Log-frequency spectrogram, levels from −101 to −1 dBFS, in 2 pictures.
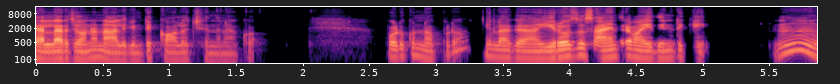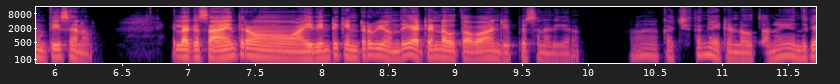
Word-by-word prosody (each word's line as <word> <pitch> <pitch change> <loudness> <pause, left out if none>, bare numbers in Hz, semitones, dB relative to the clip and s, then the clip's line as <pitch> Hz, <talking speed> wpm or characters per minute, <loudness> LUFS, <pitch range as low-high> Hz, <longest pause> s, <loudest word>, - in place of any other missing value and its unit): తెల్లారిజామున 110 +1 +5
4కి 95 -1 -1
కాలొచ్చింది 85 0 -6
నాకు. 85 - -17 1.0
పడుకున్నప్పుడు - - -6 0.2
ఇలాగ 120 -2 -1 0.2
ఈ - - +5
రోజు 135 +3 +2
సాయంత్రం 130 +3 +5
5కి 115 +2 -5 0.6
హ్మ్. 210 -4 -3
తీశాను. 130 0 0 0.7
ఇలాగ 130 -1 +5
సాయంత్రం 135 +4 +5 0.4
5కి 115 +7 -1
ఇంటర్వ్యూ 140 +2 -2
ఉంది - - -3
అటెండ్ 125 0 +1
అవుతావా? 105 -1 -2
అని 105 - -11
చెప్పేసని - - -8
అడిగారు. 85 +1 -18 0.4
ఆ! - - -19 0.2
ఖచ్చితంగా 155 0 -10
అటెండ్ 100 -2 -9
అవుతాను 95 +6 -12
ఎందుకు 120 +2 -7
120 Hz, 140 wpm, -26 LUFS, 105-130 Hz, 1.0 s, తెల్లారిజామున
